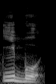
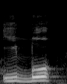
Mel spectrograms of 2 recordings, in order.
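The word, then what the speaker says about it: Igbo: É uma tribo na Nigéria, uma das 3 etnias mais importantes da Nigéria, se chama Ibo, I-G-B-O, Ibo, é assim que se pronuncia.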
